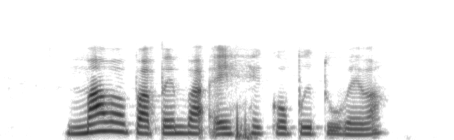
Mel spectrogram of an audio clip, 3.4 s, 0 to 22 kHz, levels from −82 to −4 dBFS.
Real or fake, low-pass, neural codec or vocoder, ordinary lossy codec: real; 7.2 kHz; none; AAC, 48 kbps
